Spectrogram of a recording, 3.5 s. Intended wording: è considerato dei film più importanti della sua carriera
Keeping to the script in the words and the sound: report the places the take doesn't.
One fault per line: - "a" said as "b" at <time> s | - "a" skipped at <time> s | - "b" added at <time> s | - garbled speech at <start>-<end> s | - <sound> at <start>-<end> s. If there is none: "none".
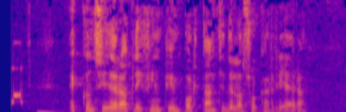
none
